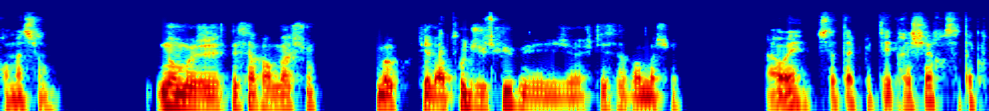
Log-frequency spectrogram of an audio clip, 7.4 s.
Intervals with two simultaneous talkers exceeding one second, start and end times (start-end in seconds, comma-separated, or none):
none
